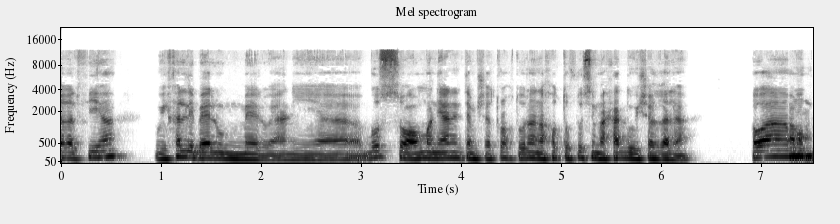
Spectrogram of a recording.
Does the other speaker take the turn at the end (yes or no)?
no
